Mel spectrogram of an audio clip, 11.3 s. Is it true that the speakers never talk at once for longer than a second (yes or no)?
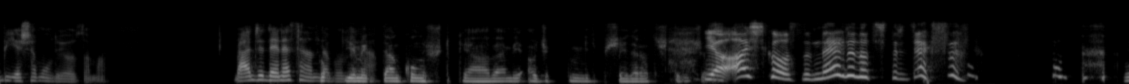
yes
